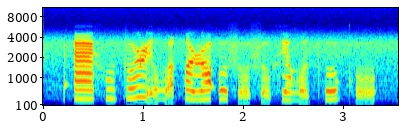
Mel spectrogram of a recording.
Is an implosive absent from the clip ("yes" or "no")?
yes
